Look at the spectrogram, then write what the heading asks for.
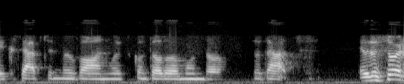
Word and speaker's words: Con Todo El Mundo: Which I can imagine kind of segs into the name of the album, Con Todo El Mundo. You should let Laura Lee pronounce it. it's Con Todo El Mundo.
